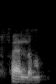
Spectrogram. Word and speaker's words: phellem: और बाहर वाला जो सेल आएगा, इधर की ओर जो सेल्स डिपॉजिट होगा, they are called फेलोजेन, फेलम, sorry, फेलम, PHELLEM, that is pronounced as phellum, नीचे वाला फेलोजेन, और इसको हम लोग कहते हैं फेलोडर्म या फिर सेकेंडरी कॉर्टेक्स, ठीक है।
